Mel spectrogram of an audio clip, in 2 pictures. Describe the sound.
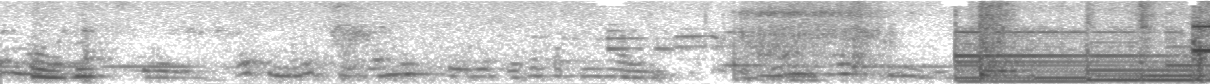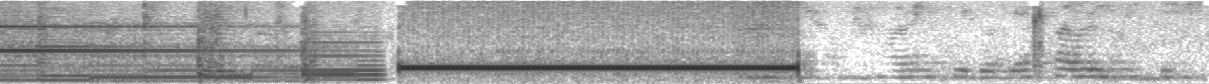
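Telephone tones play while a call connects. After speech, a stepped run of electronic tones gives way to a steady tone of about two seconds, and talk resumes afterward.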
